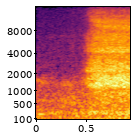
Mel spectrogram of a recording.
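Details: Sudden loud hissing rush of air, a forceful exhalation while bracing the abdomen against a belt with arms raised overhead, during manual-therapy exercise for anterior shoulder pain from bench/press training, present about 4–5 years.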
